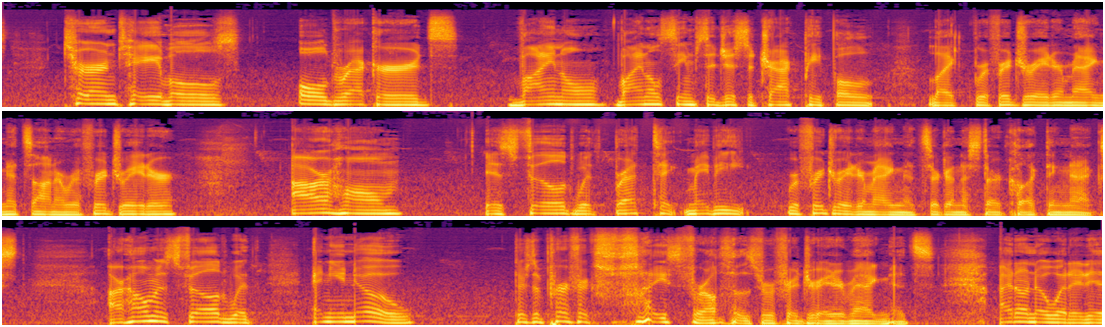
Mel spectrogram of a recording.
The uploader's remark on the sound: podcasts live from Cafe Anyway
